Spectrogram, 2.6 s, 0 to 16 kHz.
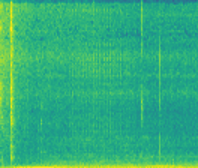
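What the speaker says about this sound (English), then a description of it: "let's start this SUV up" A 2004 Hyundai Santa Fe GLS SUV engine starting up, with 186,728 km on the odometer: a brief click, then a low rumble that settles into a quiet, even idle heard from inside the cabin.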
